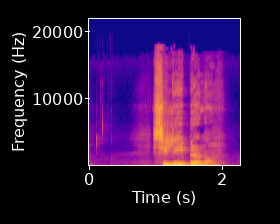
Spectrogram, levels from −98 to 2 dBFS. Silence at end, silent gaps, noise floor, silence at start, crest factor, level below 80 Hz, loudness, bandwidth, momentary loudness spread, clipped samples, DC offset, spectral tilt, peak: 0.3 s; none; -59 dBFS; 0.95 s; 18 dB; -74 dBFS; -16 LUFS; 19 kHz; 16 LU; under 0.1%; under 0.1%; -3.5 dB/octave; 0 dBFS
